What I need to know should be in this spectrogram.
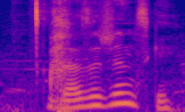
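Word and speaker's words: Zadzinski: that passes to amy zadeh zinski is that the pronunciation we were just given we're trying really hard to get her name right we promise yeah that was right zaz oginski there we go black parade misses the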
